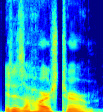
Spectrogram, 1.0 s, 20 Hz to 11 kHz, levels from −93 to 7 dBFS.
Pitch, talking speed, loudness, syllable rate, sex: 120 Hz, 290 wpm, -16 LUFS, 5.5 syllables/s, male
